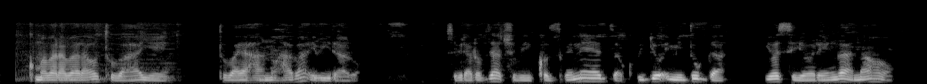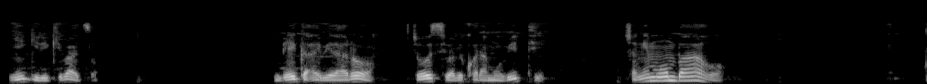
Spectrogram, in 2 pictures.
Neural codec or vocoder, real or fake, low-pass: none; real; 7.2 kHz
